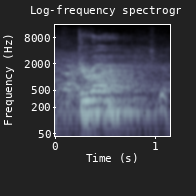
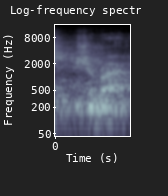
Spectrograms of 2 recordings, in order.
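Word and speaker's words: Gerrard: And I lived in a 5-flight, a little room up on, the names are beginning to, like, Gerard? No, it's Gerard. You're pronouncing it incorrectly.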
